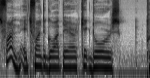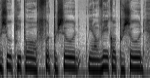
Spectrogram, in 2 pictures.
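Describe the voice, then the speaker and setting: Over noticeable background noise, a man with a non-native accent speaks in a fairly high pitch with monotone, flat intonation. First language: not English. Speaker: police officer and vlogger. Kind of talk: casual advice vlog. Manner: hesitant, many fillers.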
